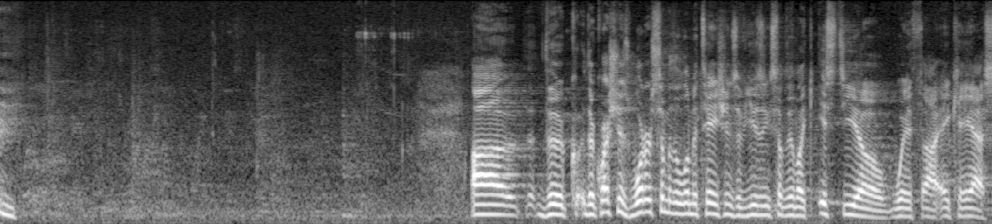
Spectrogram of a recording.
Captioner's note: off mic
